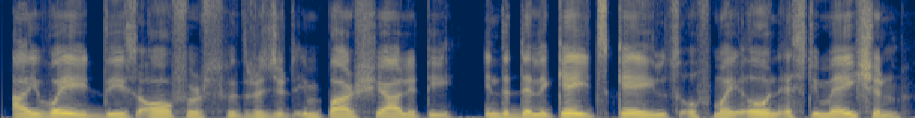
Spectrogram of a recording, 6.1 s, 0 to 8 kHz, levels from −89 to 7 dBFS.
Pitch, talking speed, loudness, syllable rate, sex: 155 Hz, 145 wpm, -16 LUFS, 5.2 syllables/s, male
